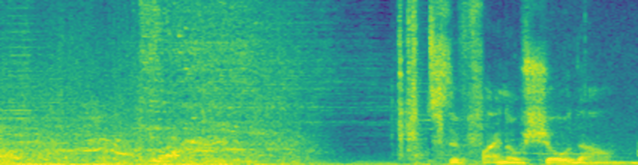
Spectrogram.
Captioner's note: glass shattering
